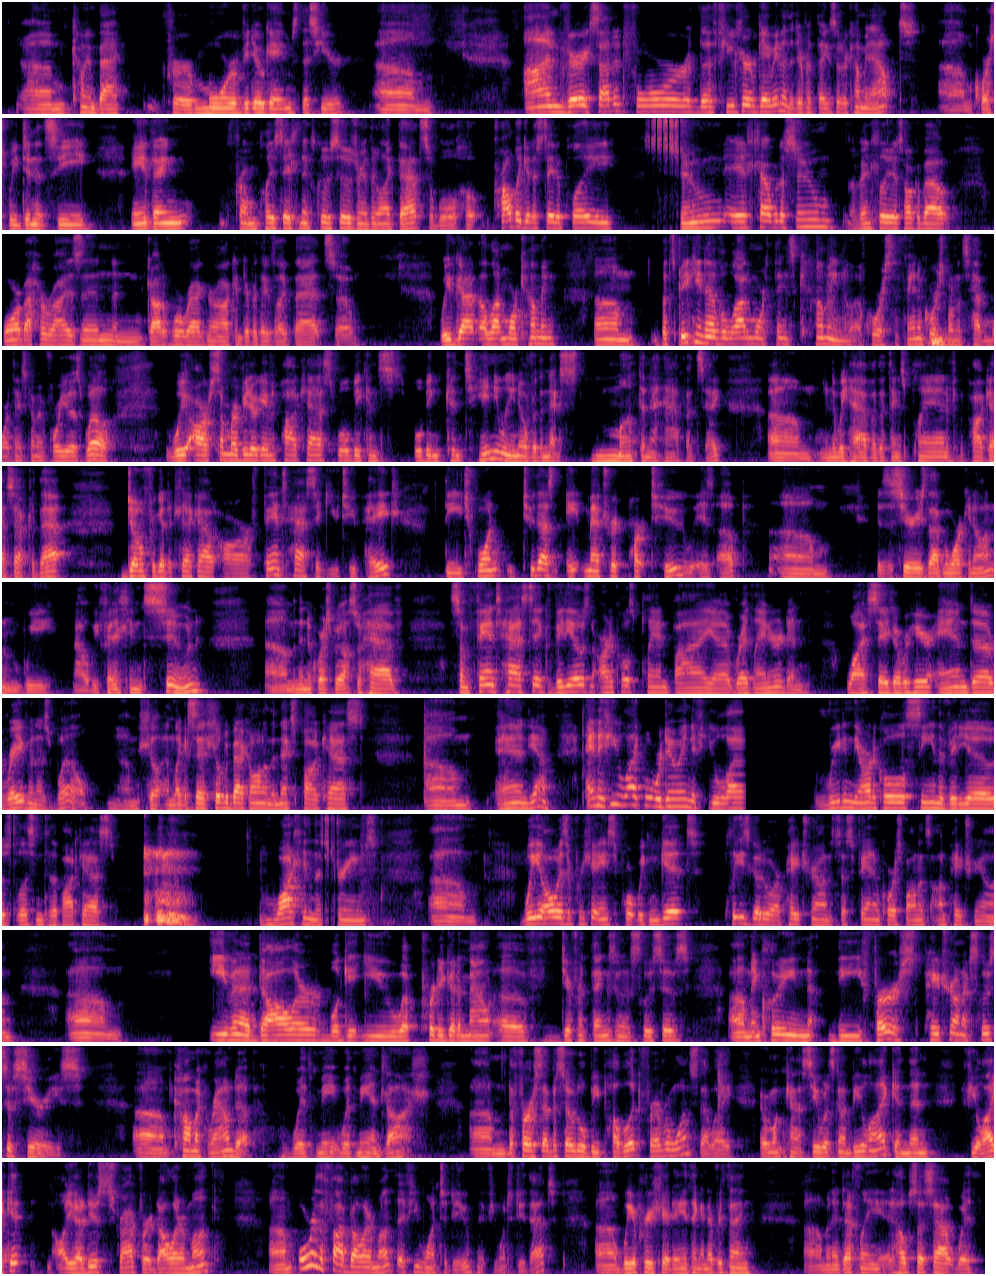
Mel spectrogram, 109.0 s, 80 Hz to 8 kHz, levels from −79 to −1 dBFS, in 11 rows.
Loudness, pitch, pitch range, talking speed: -24 LUFS, 130 Hz, 120-145 Hz, 195 wpm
